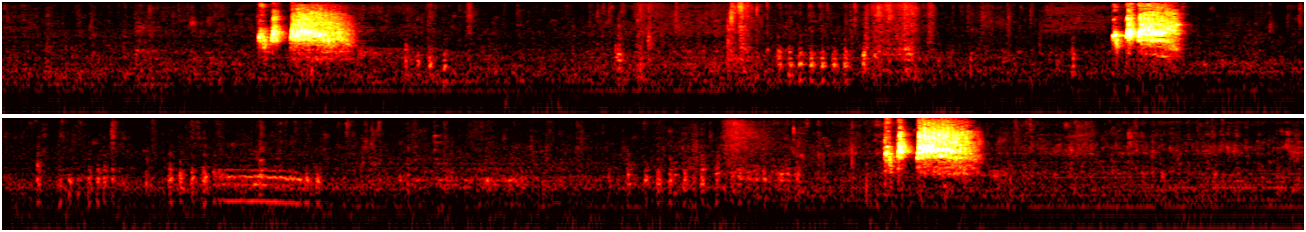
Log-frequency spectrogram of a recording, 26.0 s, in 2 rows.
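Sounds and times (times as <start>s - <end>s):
soft rapid bird calls: 1.8s - 6.4s
bird harsh squawks: 2.6s - 3.6s, 11.1s - 11.9s, 21.8s - 22.8s.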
